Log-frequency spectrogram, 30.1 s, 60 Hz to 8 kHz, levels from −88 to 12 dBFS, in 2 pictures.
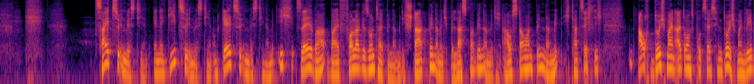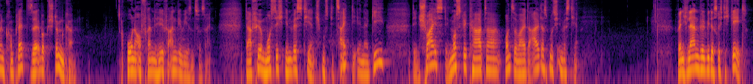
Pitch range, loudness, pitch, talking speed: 105-145 Hz, -19 LUFS, 120 Hz, 160 wpm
